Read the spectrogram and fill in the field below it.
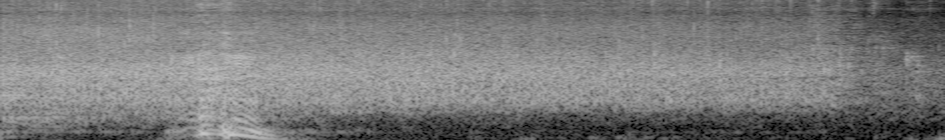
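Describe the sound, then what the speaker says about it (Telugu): A church congregation claps during a sermon, a broad wash of many hands that swells briefly as a voice rises over it, then settles into steady applause that thins toward the end. "నీకు అర్థమైతే చప్పట్లు కొట్టి దేవుని మహిమపరచు."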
